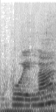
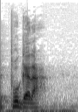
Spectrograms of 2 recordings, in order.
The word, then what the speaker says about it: Poela: En principe, mon nom a été simplifié. Vous l'avez très bien prononcé. Ça fait partie de l'aliénation mentale que nous avons. Mon nom a été simplifié depuis la colonisation par les colons qui ont amené l'écriture latine en Afrique où, au lieu de prononcer Pugala, il était facile pour eux d'écrire Poela.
